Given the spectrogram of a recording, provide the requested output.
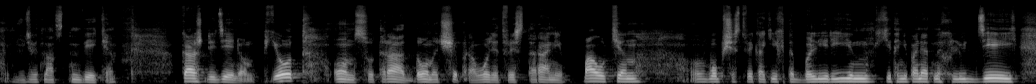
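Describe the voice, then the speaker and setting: A man speaks in a plain, everyday voice at medium pitch and a moderate pace. His intonation is fairly even, and the sound is dry and close with no echo. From St. Petersburg, Russia. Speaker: radio host. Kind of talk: scripted narration. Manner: formal.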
